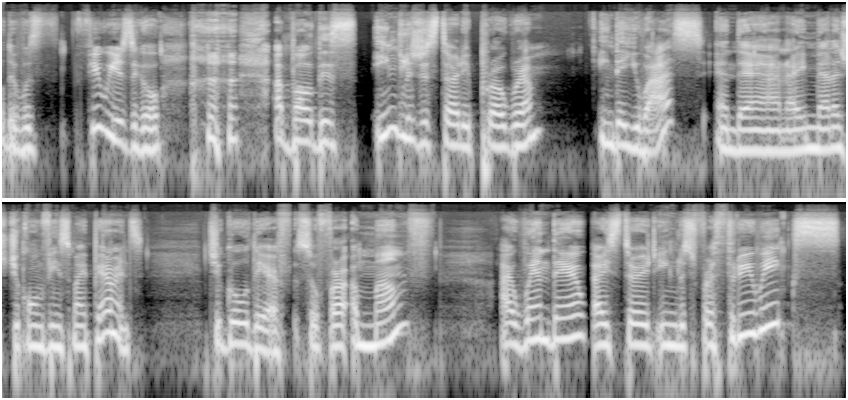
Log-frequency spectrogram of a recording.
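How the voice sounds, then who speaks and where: Brazilian woman, lively podcast guest. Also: lowish voice, dry recording, studio quality. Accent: Brazilian Portuguese. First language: Portuguese. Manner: enthusiastic, says "right?" and "like" often. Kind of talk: casual interview talk.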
